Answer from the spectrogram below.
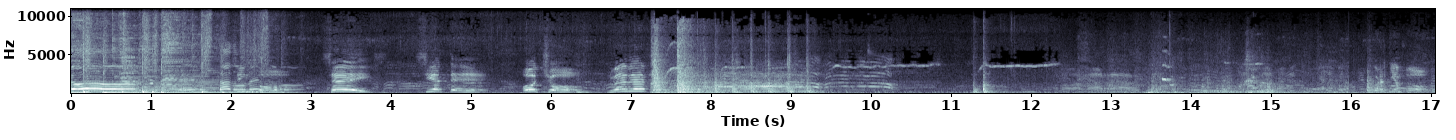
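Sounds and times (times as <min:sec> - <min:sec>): men yelling high calls: 0:07.9 - 0:10.5.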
